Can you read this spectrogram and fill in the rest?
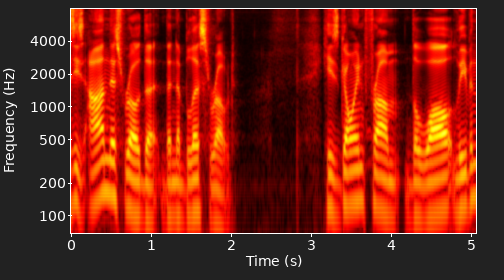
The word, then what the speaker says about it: Nablus: Nablus Road.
